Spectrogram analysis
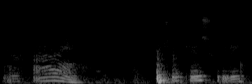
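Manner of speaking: soft, hushed reassurance; calm a nervous pet quietly; soothing murmur. Real, not acted. Soothing the snake softly.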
